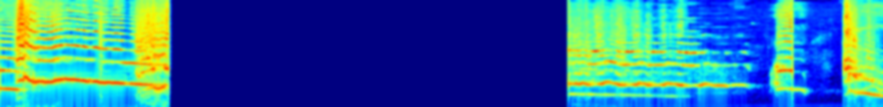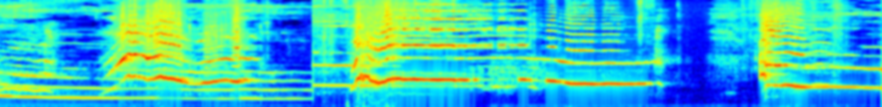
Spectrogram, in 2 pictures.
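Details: A male brindle Chihuahua, kept as a pet indoors, tries to repeat his owner's "I love you". He gives long, wavering, high howls that slide downward, broken by a few seconds of silence and short yips.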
